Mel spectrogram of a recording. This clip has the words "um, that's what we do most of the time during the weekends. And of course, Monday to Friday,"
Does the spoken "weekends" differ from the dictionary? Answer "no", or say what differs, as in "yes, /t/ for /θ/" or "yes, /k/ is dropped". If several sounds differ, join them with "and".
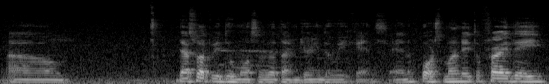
yes, /s/ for /z/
